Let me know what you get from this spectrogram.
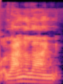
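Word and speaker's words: ylang-ylang: would be alangalang so alangalang it's pronounced e but it's spelled y so it's y l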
